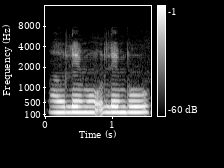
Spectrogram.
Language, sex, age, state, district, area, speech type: Odia, female, 30-45, Odisha, Malkangiri, urban, spontaneous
